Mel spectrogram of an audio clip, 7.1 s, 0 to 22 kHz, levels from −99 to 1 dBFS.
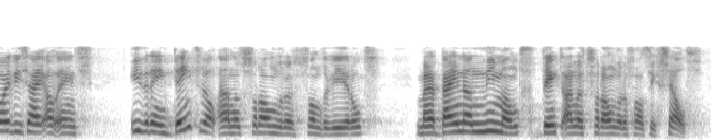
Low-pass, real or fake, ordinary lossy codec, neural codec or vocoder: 5.4 kHz; fake; none; codec, 16 kHz, 4 kbps, FunCodec, trained on Chinese and English, 50 frames a second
